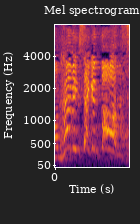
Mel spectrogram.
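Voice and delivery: high, drawn-out protest; panicked yell. Retold or imitated. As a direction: holler your doubts in comic terror. Panicking at the plane door.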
